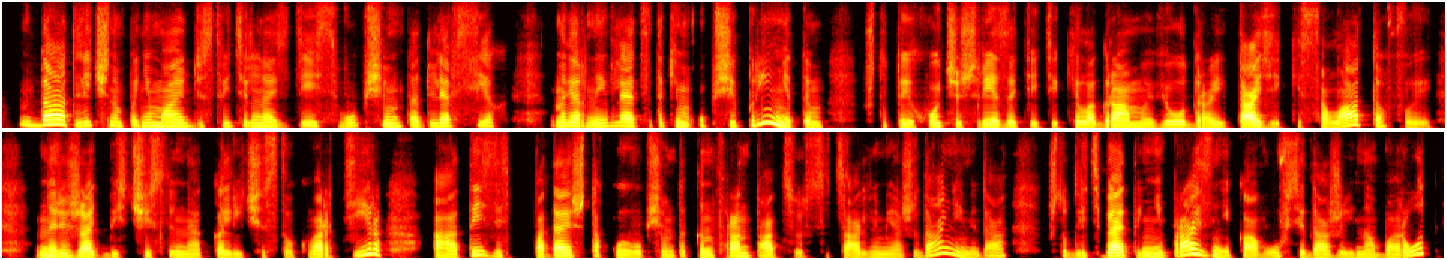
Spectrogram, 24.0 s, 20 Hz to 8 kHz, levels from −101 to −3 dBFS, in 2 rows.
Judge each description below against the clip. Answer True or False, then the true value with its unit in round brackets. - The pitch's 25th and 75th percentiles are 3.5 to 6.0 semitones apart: True (4.0 semitones)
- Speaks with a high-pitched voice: False (175 Hz)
